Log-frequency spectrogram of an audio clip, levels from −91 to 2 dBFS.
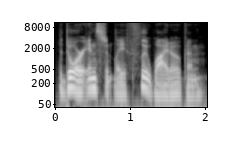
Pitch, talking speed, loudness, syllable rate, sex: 110 Hz, 180 wpm, -18 LUFS, 4.5 syllables/s, male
